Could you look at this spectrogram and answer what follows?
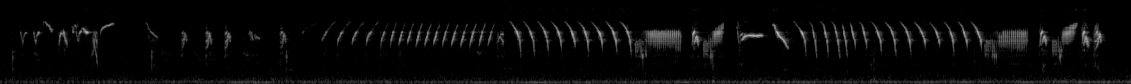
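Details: Canary master song used for training canaries, carrying blackthroat and sanger phrases: fast high trills of evenly repeated sharp notes, broken by brief buzzy bursts and quick whistled flourishes, with a faint low hum underneath.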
